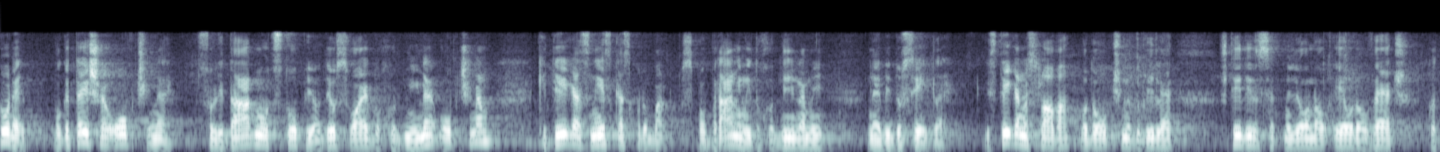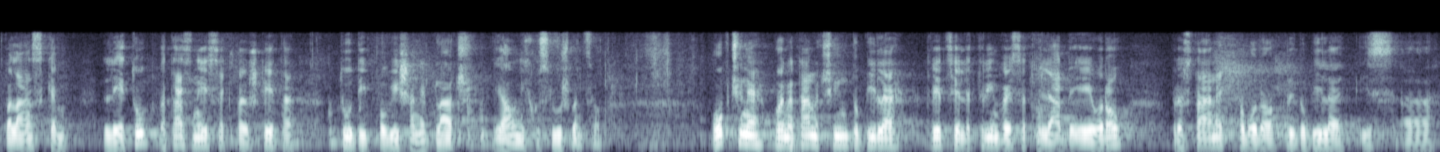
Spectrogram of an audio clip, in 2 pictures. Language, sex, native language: Slovenian, male, Slovenian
